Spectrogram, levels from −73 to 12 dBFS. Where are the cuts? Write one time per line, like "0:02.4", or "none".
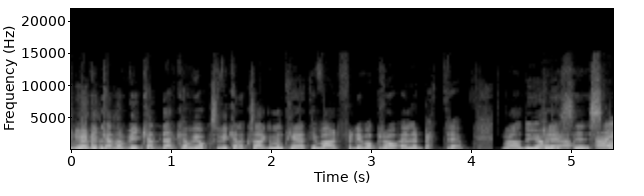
0:04.2

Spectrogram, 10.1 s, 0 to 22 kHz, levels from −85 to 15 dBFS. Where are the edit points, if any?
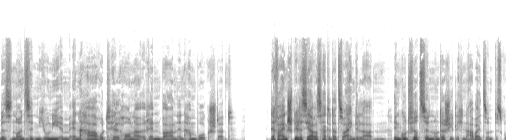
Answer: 0:07.8

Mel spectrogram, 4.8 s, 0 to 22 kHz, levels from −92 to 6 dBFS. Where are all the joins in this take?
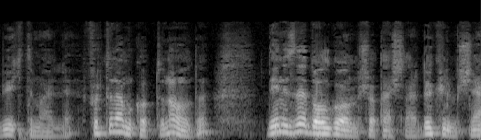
none

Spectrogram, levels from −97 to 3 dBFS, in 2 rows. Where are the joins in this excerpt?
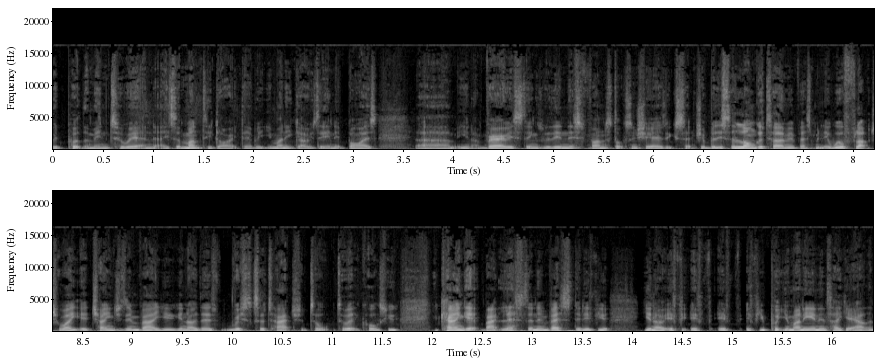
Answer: none

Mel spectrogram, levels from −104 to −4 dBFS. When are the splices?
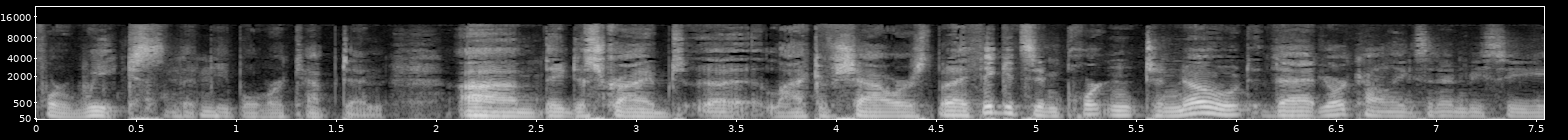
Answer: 0:04.5
0:06.4

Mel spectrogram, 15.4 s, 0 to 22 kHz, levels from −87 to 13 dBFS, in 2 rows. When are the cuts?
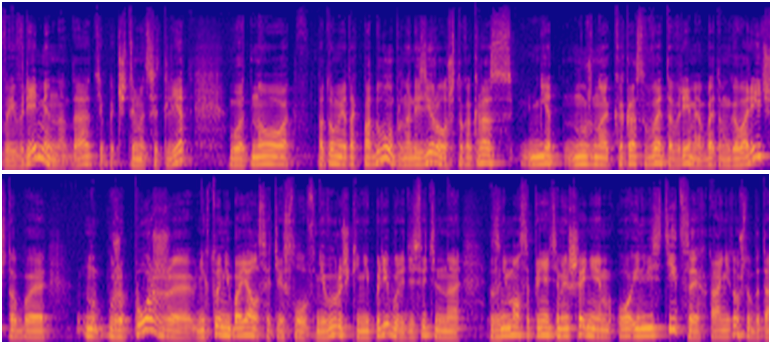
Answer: none

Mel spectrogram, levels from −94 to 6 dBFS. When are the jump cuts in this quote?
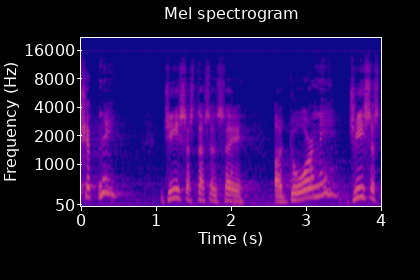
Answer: none

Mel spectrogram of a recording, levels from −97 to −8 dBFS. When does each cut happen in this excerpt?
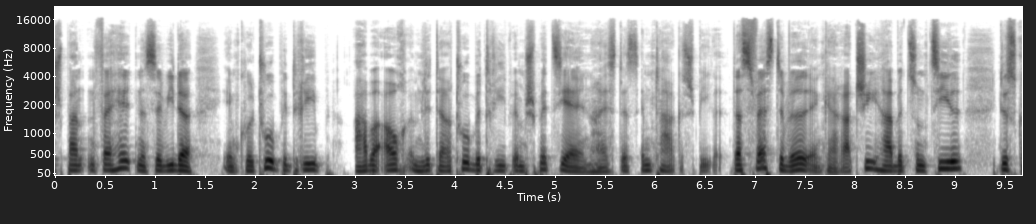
0:06.8

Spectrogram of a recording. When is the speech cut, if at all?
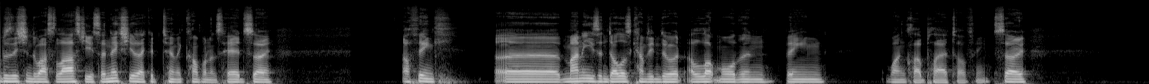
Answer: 0:01.6
0:09.9

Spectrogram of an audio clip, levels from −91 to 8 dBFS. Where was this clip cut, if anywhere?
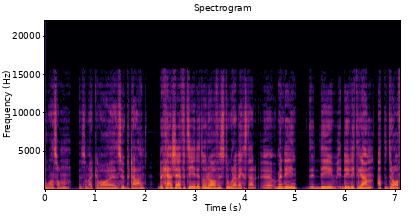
0:02.1

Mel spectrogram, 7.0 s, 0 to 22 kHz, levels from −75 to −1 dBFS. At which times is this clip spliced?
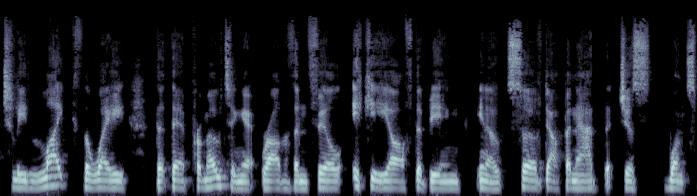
none

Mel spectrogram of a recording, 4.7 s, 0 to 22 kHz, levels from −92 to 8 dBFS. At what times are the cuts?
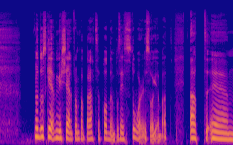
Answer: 0:03.7

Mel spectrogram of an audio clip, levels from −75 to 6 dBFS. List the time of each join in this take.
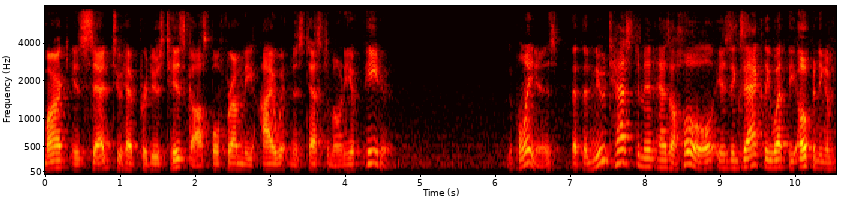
0:06.9

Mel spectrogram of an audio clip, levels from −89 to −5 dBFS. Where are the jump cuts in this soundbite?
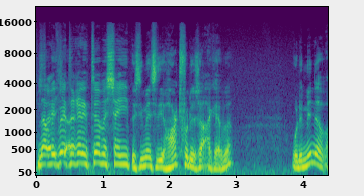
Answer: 0:01.4

